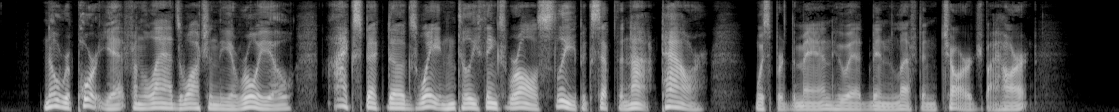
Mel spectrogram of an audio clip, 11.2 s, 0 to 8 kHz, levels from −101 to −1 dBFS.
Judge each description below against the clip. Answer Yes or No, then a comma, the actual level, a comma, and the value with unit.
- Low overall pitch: Yes, low, 105 Hz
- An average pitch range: No, wide, 5.9 semitones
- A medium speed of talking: Yes, average, 180 wpm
